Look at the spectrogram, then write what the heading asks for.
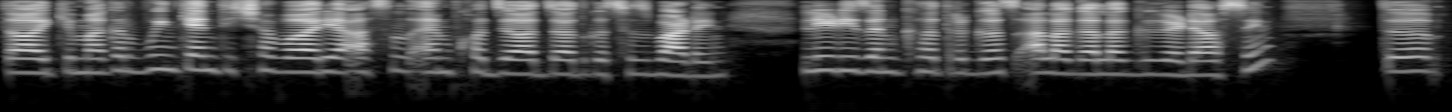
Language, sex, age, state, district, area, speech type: Kashmiri, female, 18-30, Jammu and Kashmir, Bandipora, rural, spontaneous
